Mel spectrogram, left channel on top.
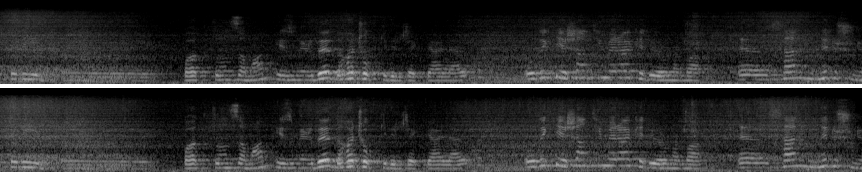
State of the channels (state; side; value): normal; both; correlation 0.45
